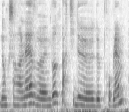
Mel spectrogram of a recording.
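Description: A woman speaks in a Russian accent at a moderate pace. Her voice has vocal fry. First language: Russian (speaking French). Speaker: startup co-founder. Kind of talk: interview. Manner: halting.

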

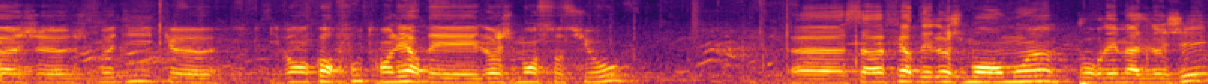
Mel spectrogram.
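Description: A man's voice sits high in pitch, its intonation fairly even, while noticeable background noise carries on around it. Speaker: housing rights activist. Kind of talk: public speech. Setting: outdoors. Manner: halting.

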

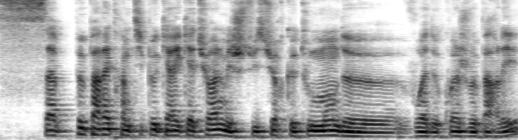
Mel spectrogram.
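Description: Speaking at a moderate pace with hardly any pauses, a man talks in a fairly low pitch with ordinary pitch variation. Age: 30s. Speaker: social entrepreneur. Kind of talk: interview. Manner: halting.

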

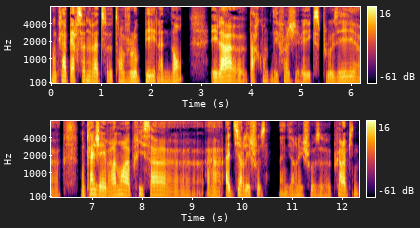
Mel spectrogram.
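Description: On a very clean recording with a silent background and a dry, close sound with no echo, a woman speaks at a fairly slow pace. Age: 40s. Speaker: head chef. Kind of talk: testimony. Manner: hesitant.

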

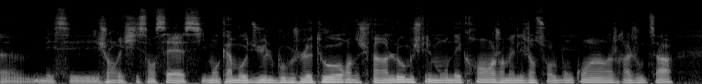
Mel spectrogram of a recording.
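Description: Speaking at a moderate pace, a man has a very deep, low pitch and a dark, mellow tone. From Burgundy, France. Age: 30s. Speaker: real estate investor. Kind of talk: casual interview. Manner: animated.

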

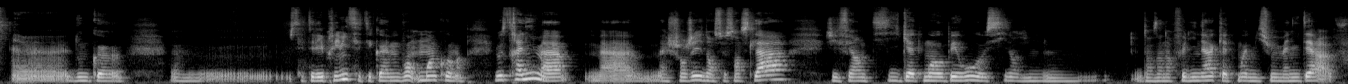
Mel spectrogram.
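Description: A woman with a fairly low pitch has an ordinary speaking voice and fairly even intonation. She talks at a fairly slow pace in a very clean recording with a silent background. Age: 30s. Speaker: freelancer, founder of a freelancer collective. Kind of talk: casual interview.

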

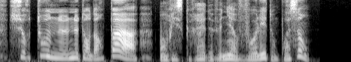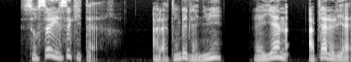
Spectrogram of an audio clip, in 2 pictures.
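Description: A woman with a gentle, warm tone swings her pitch very widely, leaving long, frequent pauses. The sound is dry and close with no echo, on a very clean recording with a silent background. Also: fairly low pitch for a woman, fairly slow pace. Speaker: audiobook narrator. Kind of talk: bedtime story reading aloud to children. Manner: animated, expressive, playing the characters with different voices; gentle, warm, storyteller pacing.

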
